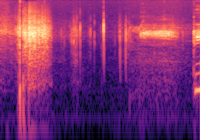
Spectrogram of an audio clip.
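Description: Handling noise: a soft thump with rustling just after the start, then two faint clicks and a short hiss.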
